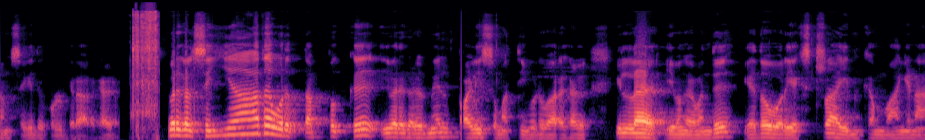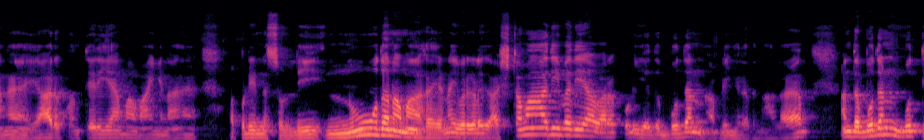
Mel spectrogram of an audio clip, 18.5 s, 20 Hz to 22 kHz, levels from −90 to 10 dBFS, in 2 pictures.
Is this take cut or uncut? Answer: cut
